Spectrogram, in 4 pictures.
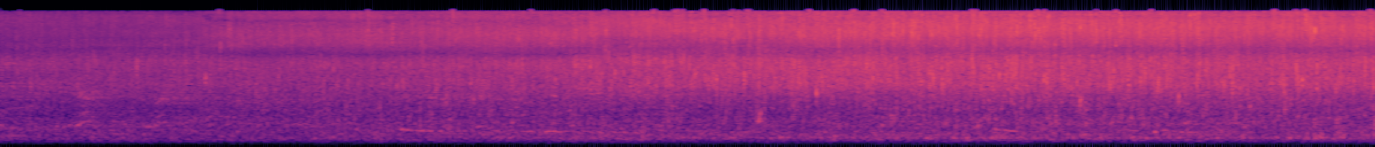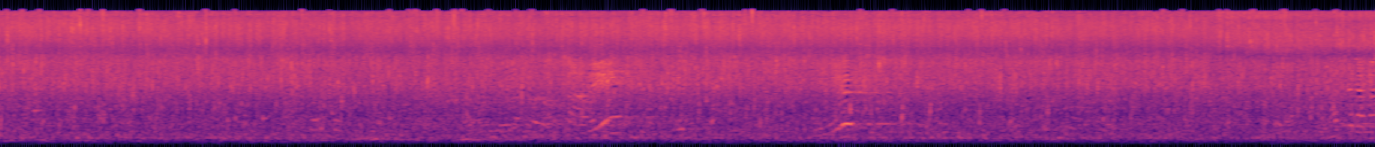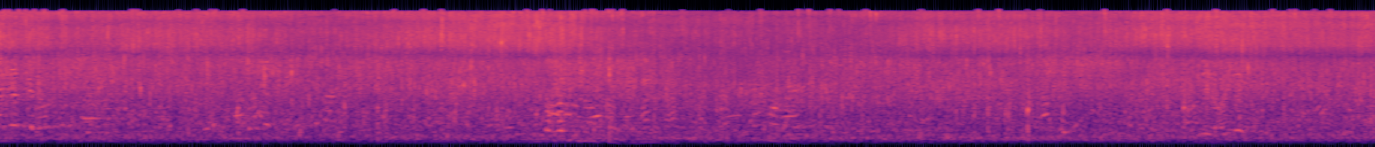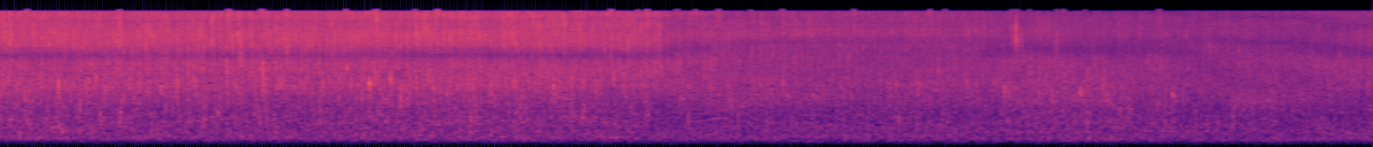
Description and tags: fountain.plvr
sound of water falling from a large fountain, some voices in background / agua cayendo de una fuente grande, algunas voces al fondo
binaural, field-recording, fountain, voice, water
